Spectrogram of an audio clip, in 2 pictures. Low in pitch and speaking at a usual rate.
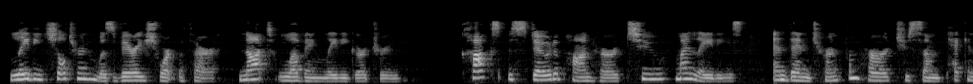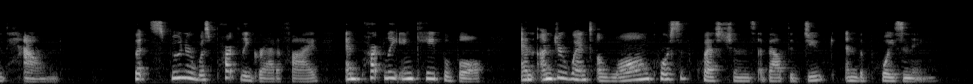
No: medium, 185 Hz; average, 150 wpm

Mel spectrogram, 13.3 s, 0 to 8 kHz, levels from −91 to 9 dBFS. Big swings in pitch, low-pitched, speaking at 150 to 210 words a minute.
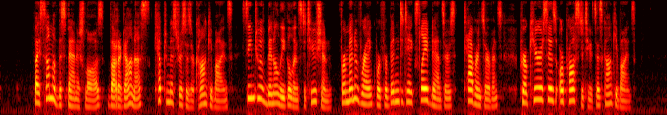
No: wide, 7.7 semitones; high, 190 Hz; average, 155 wpm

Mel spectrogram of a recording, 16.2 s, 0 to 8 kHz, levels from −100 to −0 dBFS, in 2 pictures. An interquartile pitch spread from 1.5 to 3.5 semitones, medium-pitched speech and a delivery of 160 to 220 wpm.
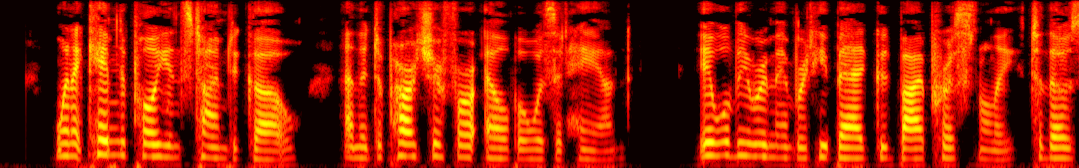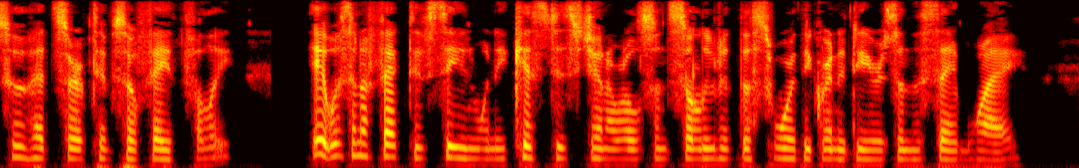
Yes: average, 2.7 semitones; medium, 180 Hz; average, 190 wpm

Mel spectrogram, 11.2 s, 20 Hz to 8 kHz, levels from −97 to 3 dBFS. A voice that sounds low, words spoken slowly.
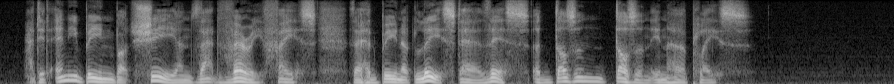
Yes: very low, 95 Hz; slow, 105 wpm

